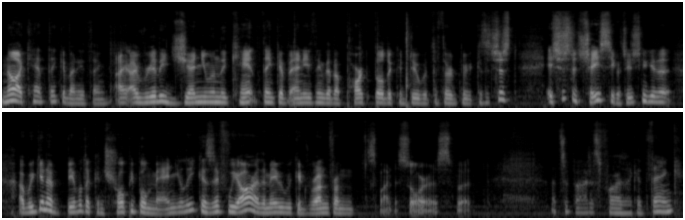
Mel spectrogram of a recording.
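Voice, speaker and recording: A man with a fairly high, bright, sharp voice talks very fast in an animated tone, with ordinary pitch variation and big swings in loudness. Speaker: gaming video creator. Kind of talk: trailer reaction commentary.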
